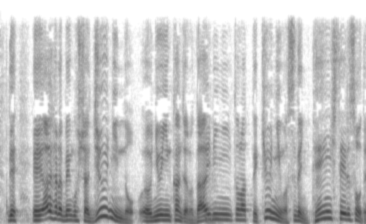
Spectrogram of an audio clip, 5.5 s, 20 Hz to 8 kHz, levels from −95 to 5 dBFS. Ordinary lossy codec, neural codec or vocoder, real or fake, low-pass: none; none; real; 7.2 kHz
